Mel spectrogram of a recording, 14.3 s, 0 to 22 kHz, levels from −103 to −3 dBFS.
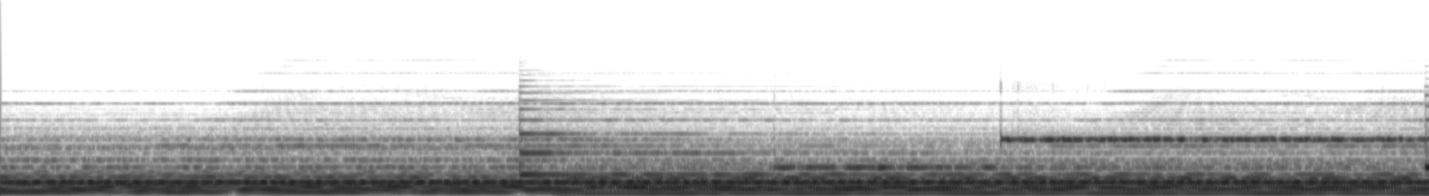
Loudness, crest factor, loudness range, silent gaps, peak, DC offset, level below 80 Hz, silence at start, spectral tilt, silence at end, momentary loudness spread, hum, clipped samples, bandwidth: -20 LUFS; 12 dB; 0 LU; none; -8 dBFS; under 0.1%; -34 dBFS; 0 s; -13.5 dB/octave; 0 s; 1 LU; none; under 0.1%; 2.6 kHz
